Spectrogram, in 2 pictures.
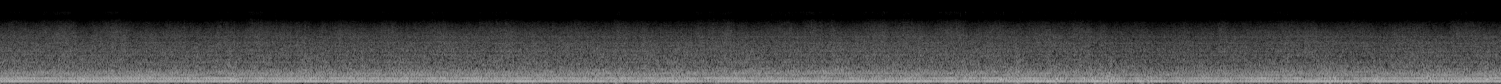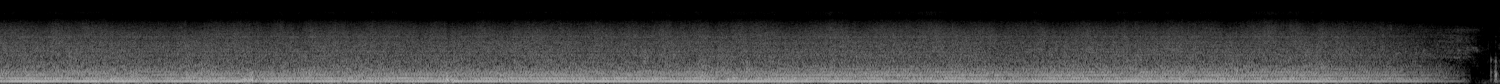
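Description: Outboard motor running steadily at trolling speed, a constant low engine note with water rushing past the hull. It fades out near the end.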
